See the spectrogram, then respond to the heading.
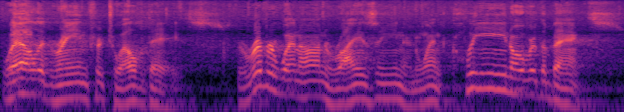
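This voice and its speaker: A man's voice: medium pitch, very animated, takes it slowly, fairly bright tone. A man narrating a story for radio theatre in a storytelling style. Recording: reverberant hall, rain noise.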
